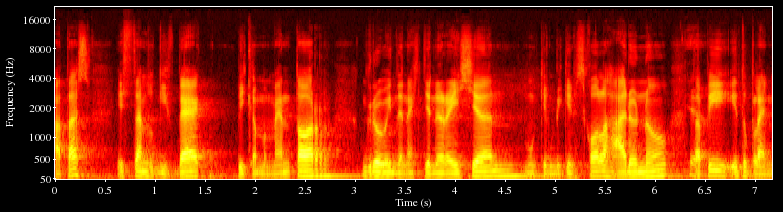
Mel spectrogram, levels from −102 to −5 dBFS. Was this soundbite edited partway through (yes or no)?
no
